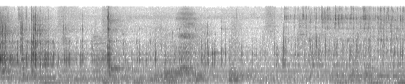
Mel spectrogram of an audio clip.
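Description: Faint sound of a shaken margarita being poured unstrained (a dirty pour) from a stainless steel shaker tin into a glass, the liquid stream splashing into the drink.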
